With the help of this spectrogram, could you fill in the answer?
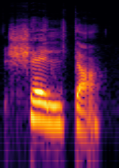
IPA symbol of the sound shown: ʃ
